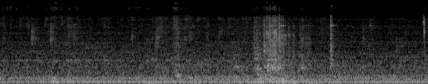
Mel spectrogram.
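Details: Maytag washer, likely model MVWB765FW1, won't drain or spin, codes F9E1/F9E2; in diagnostic mode test 8 the drain pump hums steadily with a faint trickle but moves no water, so the pump is bad and gets replaced.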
